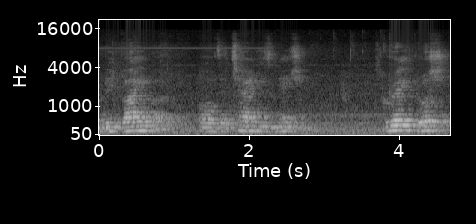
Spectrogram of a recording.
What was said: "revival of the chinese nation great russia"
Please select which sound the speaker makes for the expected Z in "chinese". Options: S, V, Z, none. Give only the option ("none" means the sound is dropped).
Z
